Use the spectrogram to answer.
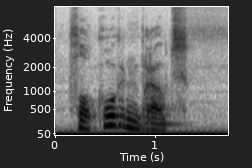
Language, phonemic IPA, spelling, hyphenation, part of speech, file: Dutch, /vɔlˈkoː.rə(n)ˌbroːt/, volkorenbrood, vol‧ko‧ren‧brood, noun, Nl-volkorenbrood.ogg
- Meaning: wholemeal bread; a loaf of wholemeal bread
